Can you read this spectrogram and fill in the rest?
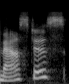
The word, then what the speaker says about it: Mastis: It's Lindsay with an E, L-I-N-D-S-E-Y. My last name, Mastis, it's phonetic. It's M-A-S-T-I-S.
